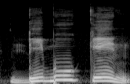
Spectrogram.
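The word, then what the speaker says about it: dibucaine: रोपी वे केन और चौथा एग्जांपल है आपका डिबू केन डिबू डी आई बी यू डिबू और केन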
